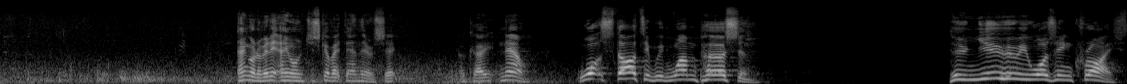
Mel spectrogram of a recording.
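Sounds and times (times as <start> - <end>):
big thunder clap: 0.0 - 6.4
speech: 2.4 - 7.6, 9.5 - 11.2.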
